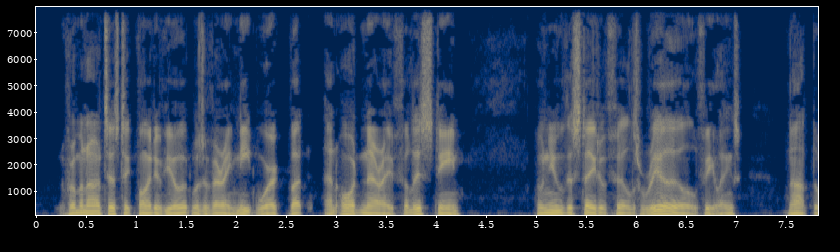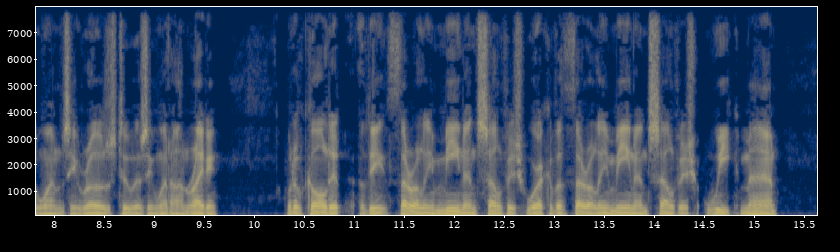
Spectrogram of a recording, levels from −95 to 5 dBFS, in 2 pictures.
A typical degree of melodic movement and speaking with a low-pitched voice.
Yes: average, 3.2 semitones; very low, 95 Hz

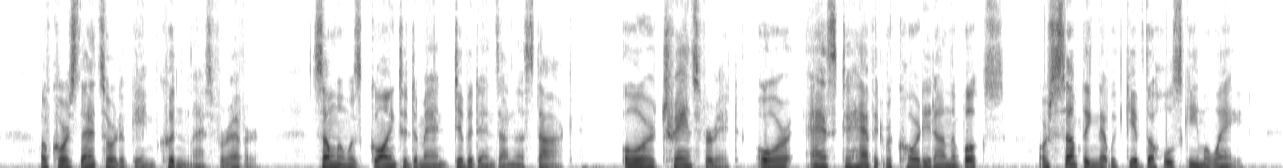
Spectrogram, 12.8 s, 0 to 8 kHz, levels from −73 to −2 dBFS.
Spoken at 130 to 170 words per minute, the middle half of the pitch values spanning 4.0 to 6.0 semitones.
No: average, 185 wpm; wide, 5.4 semitones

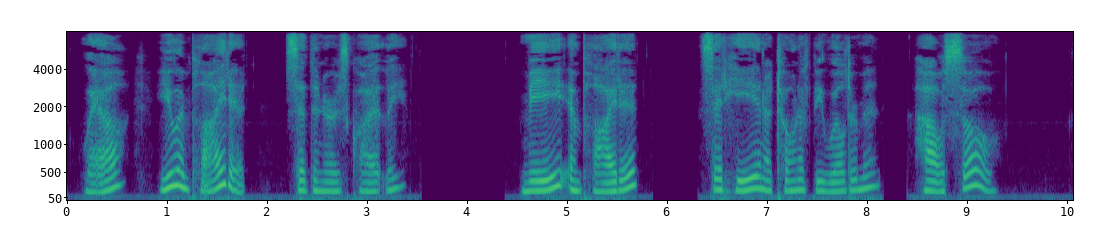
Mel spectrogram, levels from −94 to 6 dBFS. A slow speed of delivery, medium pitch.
Yes: slow, 120 wpm; medium, 180 Hz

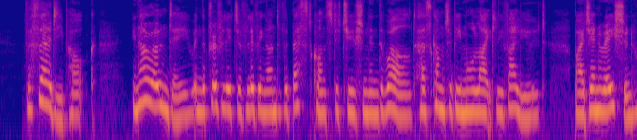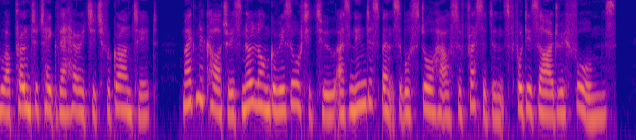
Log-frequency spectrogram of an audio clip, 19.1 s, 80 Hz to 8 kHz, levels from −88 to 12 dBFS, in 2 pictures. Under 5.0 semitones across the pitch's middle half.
Yes: average, 2.9 semitones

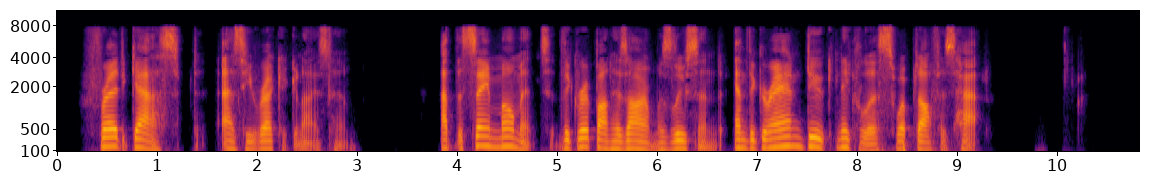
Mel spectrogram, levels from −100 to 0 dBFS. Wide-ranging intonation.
No: average, 3.8 semitones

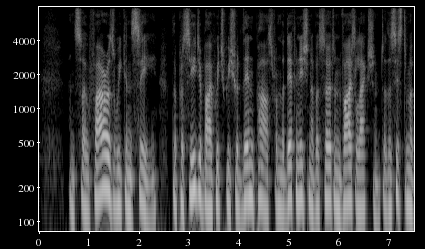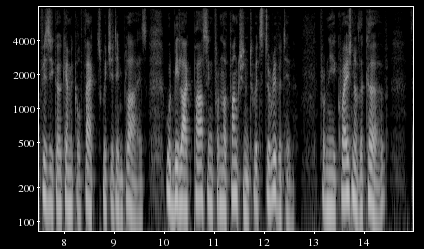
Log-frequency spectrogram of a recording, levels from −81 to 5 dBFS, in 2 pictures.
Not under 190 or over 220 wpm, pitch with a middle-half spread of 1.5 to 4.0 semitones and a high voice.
No: average, 200 wpm; average, 3.4 semitones; medium, 140 Hz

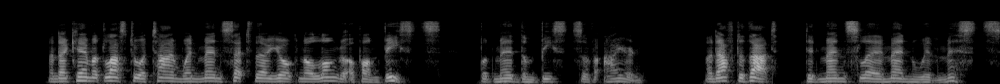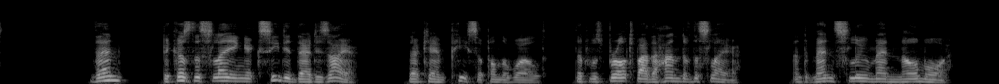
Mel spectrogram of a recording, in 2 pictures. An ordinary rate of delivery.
Yes: average, 180 wpm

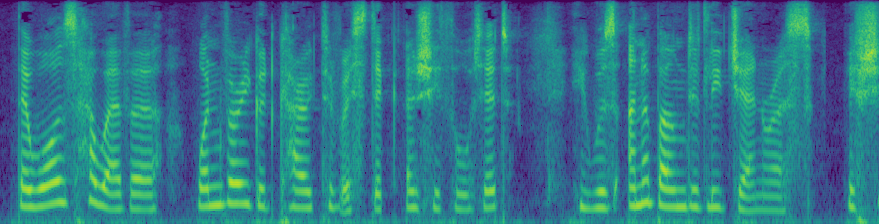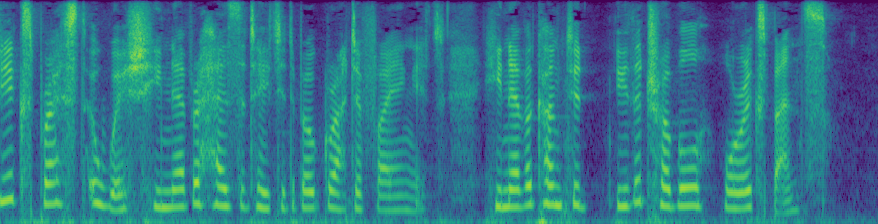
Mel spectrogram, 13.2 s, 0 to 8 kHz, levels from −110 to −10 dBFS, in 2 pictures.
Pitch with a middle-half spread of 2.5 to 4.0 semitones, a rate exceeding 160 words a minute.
No: average, 3.0 semitones; average, 150 wpm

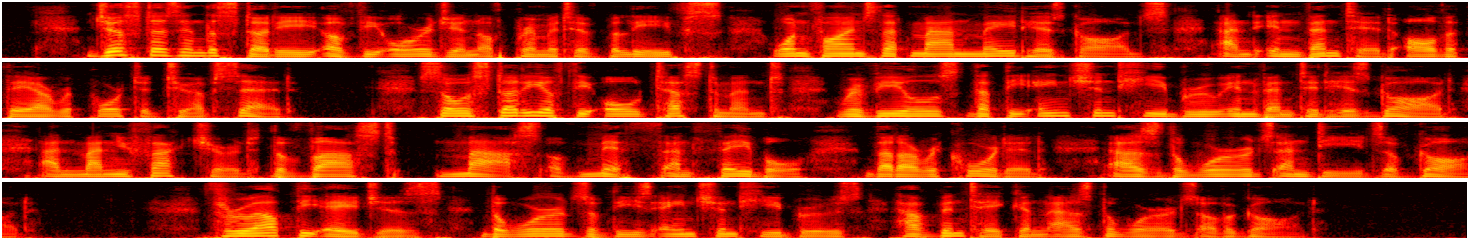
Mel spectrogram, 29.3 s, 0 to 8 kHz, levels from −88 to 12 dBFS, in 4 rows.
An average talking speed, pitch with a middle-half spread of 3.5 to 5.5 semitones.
Yes: average, 165 wpm; average, 4.3 semitones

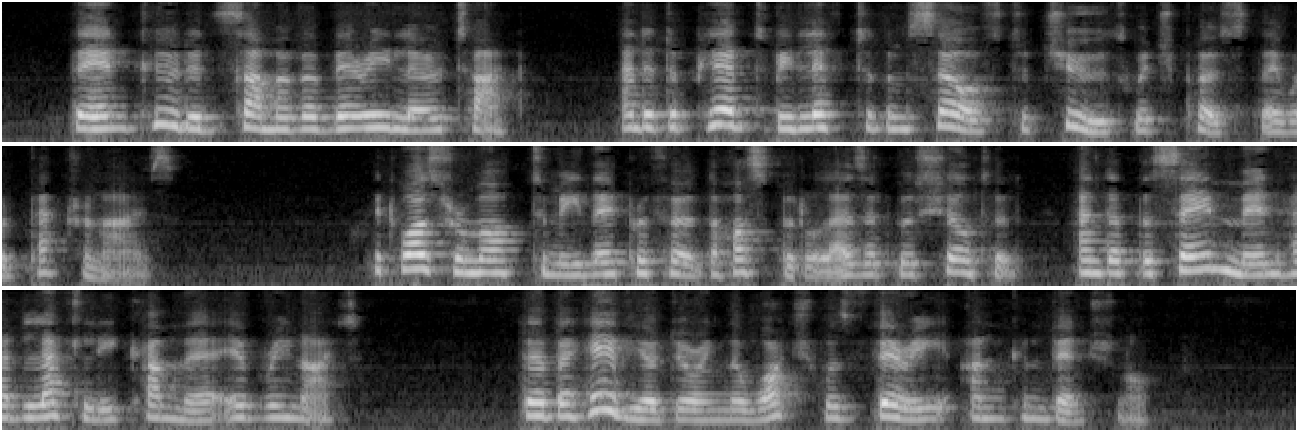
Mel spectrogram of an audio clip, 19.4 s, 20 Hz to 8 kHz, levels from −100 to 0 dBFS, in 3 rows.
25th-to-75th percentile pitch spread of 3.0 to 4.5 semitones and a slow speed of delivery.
No: average, 3.5 semitones; average, 170 wpm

